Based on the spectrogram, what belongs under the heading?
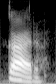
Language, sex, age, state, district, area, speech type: Punjabi, female, 18-30, Punjab, Patiala, rural, read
